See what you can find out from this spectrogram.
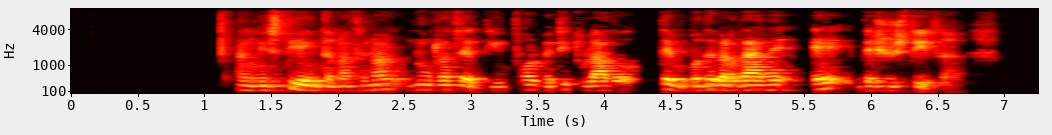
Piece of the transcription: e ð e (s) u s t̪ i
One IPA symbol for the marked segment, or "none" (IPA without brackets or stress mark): ʃ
